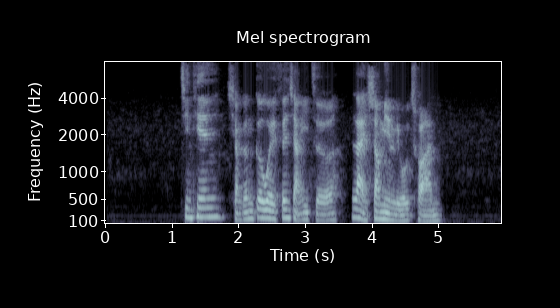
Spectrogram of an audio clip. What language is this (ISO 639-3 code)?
zho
